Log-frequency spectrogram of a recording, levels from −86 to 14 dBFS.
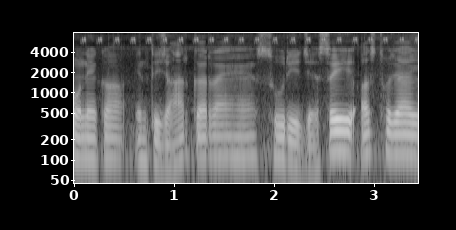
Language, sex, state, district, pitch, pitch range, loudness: Hindi, male, Punjab, Pathankot, 110 Hz, 100-120 Hz, -17 LUFS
